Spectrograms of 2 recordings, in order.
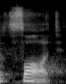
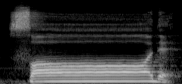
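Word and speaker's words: ص: শুরুতে আমরা শুরু করছি সদ। সদ হরফটি পর হরফ। মোটা হরফ উচ্চারণ ক্ষেত্রে মোটা করে পড়তে হবে এবং উচ্চারণ করার সময় তিন আলিফ টেনে পড়তে হবে। আপনারা আমার সাথে বলুন সদ আবার বলুন সদ।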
